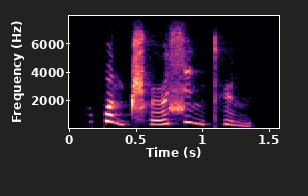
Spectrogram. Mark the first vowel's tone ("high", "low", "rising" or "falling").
falling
